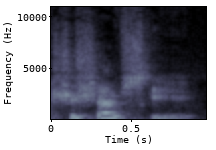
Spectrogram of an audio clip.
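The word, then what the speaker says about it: Krzyzewski: and now you know more about coach mike shoshevsky or i guess if you just want to pronounce it the way so many do coach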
